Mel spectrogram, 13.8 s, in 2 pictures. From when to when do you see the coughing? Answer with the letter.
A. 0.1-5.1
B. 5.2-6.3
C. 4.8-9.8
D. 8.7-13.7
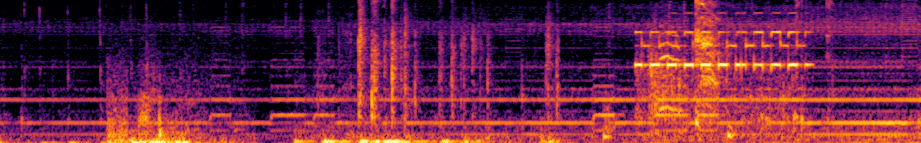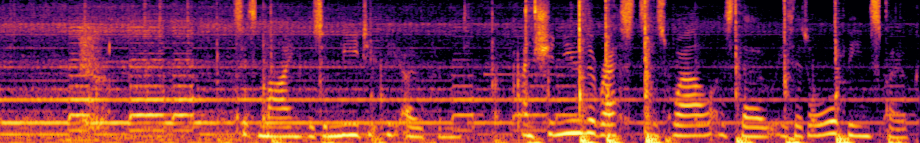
B.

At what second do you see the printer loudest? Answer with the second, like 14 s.
8 s.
